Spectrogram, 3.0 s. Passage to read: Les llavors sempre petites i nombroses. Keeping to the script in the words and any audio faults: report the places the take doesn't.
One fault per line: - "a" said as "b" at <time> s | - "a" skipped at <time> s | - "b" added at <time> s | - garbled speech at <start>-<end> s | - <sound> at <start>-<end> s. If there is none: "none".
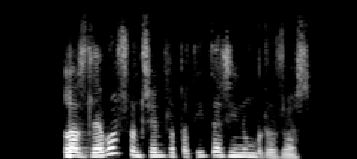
- "són" added at 1.1 s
